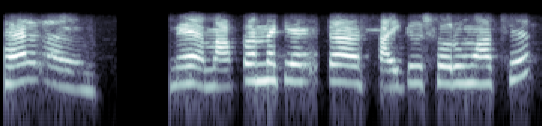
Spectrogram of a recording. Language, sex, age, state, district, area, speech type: Bengali, female, 45-60, West Bengal, Darjeeling, urban, conversation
